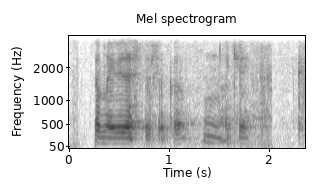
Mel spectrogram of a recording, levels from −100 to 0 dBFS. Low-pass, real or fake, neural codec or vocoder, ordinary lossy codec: 3.6 kHz; fake; codec, 16 kHz in and 24 kHz out, 2.2 kbps, FireRedTTS-2 codec; Opus, 32 kbps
